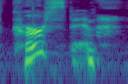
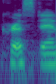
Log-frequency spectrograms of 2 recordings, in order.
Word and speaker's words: Kirsten: Okay, Daryl, I was saying it wrong even because every time I said Kristen, and then I was saying Kirsten, and it's Kirsten.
